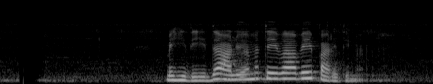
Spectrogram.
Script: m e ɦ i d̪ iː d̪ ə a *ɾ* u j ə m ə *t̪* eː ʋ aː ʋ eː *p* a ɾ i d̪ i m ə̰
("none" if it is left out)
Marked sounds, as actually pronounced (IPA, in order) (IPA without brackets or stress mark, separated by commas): l, t̪, p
